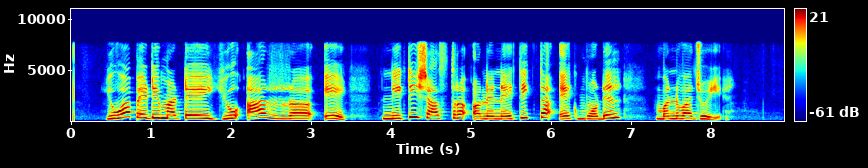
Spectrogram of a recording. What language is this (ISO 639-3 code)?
guj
